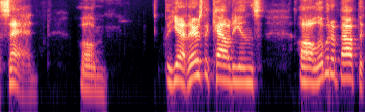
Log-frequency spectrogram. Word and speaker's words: Chaldeans: The H is usually pronounced, is silent, by the way, Chaldeans.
